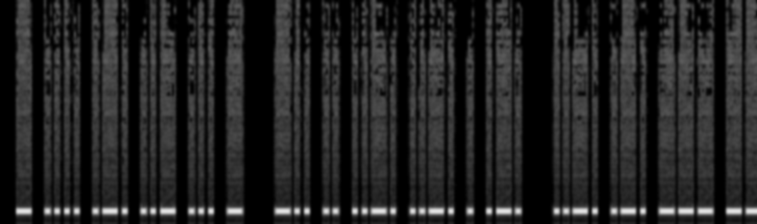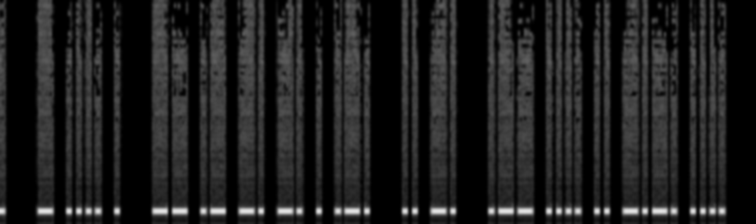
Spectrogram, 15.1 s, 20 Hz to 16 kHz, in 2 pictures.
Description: Morse code, heard as a keyed tone, about 25 wpm, 1000 Hz. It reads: THRUST DIFFER FROM THE MANNER IN WHICH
